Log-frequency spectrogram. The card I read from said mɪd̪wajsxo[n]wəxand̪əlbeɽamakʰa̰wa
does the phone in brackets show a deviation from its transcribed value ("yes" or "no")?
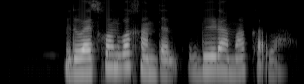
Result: no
